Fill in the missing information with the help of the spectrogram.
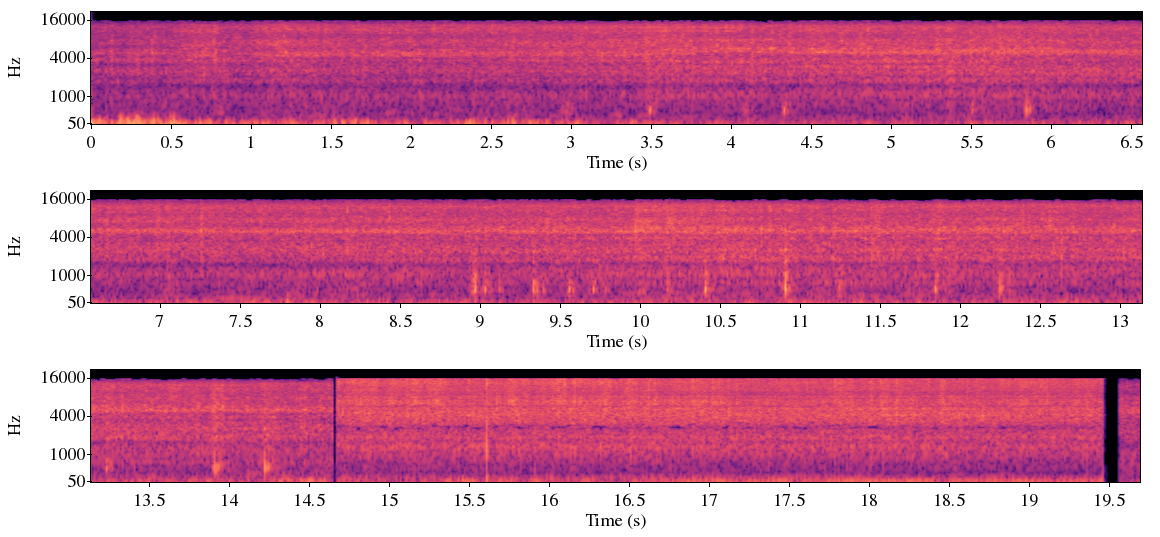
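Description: Pork jowl (hangjeongsal) sizzling on an electric grill: a steady frying hiss with small pops of spattering fat here and there.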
